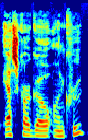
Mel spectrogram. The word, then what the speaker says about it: escargot en croûte: Our faves include the escargot en croûte. Did I say that right? – That's correct.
